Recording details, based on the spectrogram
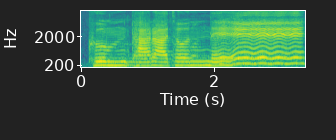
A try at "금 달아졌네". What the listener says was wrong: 아니. 금 달아졌네. 전. 올라가잖아요. 금 달아졌네.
